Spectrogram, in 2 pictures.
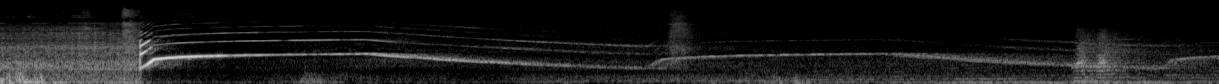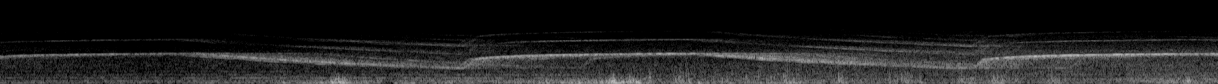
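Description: Fire engine's siren wailing as the engine pulls away, starting about a second in and loudest at its first rise. Each cycle rises quickly and falls slowly, about five seconds apart, over a low engine rumble.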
